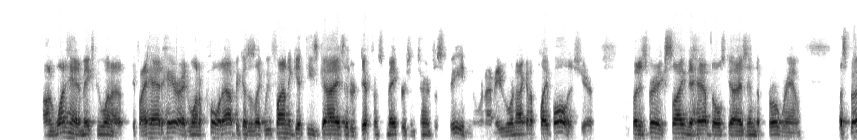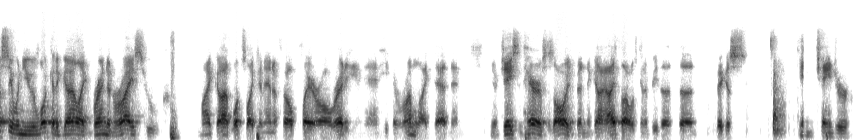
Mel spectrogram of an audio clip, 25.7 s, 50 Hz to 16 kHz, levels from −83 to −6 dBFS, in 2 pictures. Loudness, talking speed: -20 LUFS, 235 wpm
